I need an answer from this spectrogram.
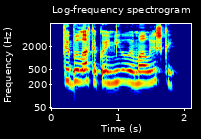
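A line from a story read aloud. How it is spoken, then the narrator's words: Laughing. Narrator (Russian): засмеялась Мэгги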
